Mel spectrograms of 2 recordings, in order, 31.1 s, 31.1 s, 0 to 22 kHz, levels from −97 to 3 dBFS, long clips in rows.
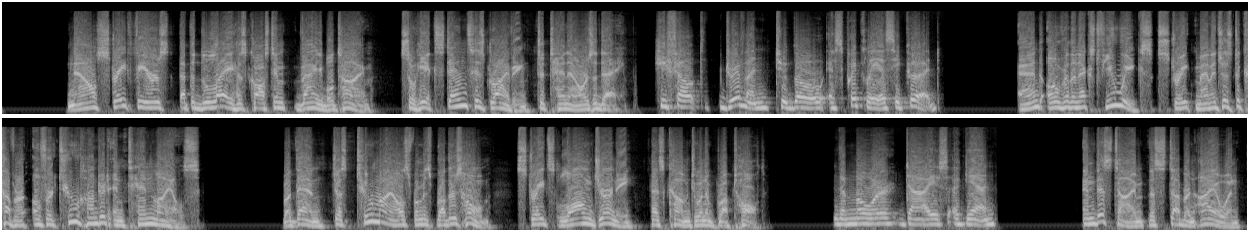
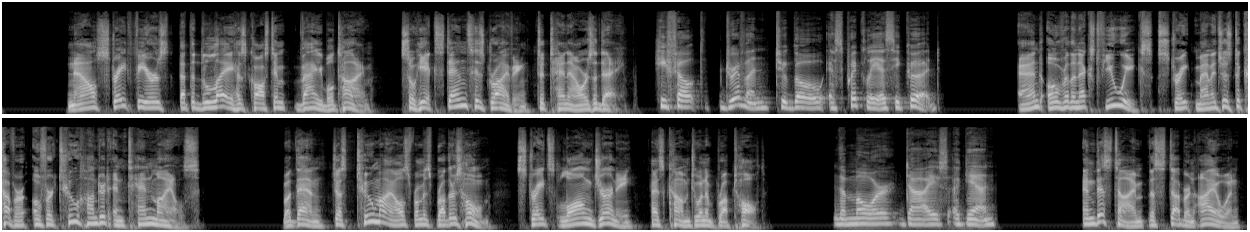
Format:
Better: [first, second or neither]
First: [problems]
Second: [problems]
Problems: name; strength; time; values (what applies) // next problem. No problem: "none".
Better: second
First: distortion; heavy; 7 dB below the speech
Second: none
